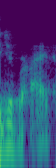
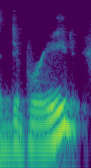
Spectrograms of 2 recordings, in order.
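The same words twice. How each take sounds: First: DEBRIDE said with a long i, as in bride; "debride" ending in an EYED sound; pronounced "de-BRIDE". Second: DEBRIDE said as de-BREED, with a long ee; "Debride" ending in an EED sound; pronounced "debreed". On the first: Shown as a demonstration. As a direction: rhyme the end of "debride" with "ride". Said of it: "It should be debride". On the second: Retold or imitated. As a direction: rhyme the end of "Debride" with "need". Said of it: "How do you say it?".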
